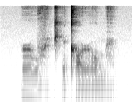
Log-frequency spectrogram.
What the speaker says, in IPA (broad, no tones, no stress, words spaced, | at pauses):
ɹuve̤t͡ʃʼekʼɔ ɹomɛ̤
